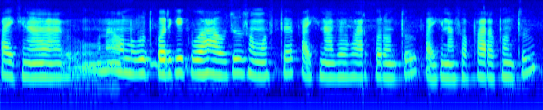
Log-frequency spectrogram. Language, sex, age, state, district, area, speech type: Odia, female, 45-60, Odisha, Mayurbhanj, rural, spontaneous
